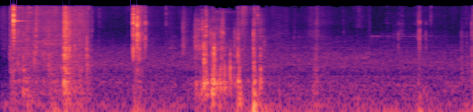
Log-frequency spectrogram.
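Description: Handling noises: rustling with a scatter of sharp knocks and clunks, a cluster of them with a heavy thump about three seconds in.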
